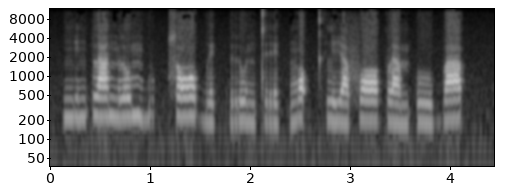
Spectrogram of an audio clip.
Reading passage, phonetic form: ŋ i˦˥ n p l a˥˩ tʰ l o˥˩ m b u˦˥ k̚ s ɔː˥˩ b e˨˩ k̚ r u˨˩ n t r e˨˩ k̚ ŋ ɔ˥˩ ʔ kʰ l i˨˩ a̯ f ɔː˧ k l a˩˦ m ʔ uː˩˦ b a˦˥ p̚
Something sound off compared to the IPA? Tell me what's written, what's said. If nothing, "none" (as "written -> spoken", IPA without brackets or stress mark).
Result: tʰ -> n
